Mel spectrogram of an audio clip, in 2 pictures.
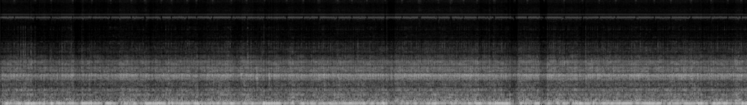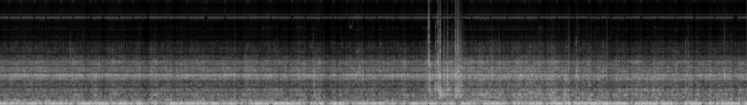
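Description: Steady riding noise of a Mongoose Argus fat bike rolling along a gravel road: a continuous low rumble of tyres and wind. There is a brief rattle of clicks about three-quarters of the way through.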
